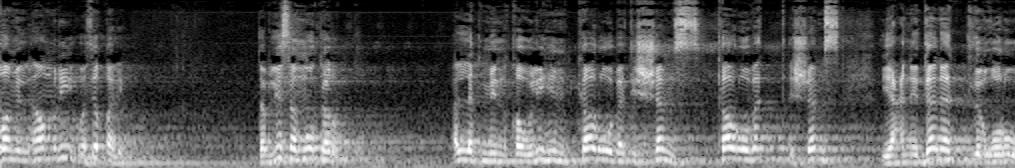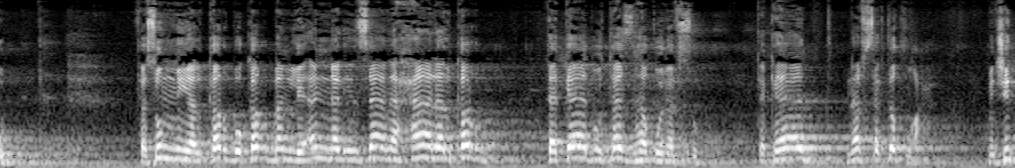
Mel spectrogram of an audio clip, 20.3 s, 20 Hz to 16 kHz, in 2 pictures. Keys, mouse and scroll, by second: 6.6 Tab, 6.9 Tab, 7.2 click, 7.5 alt+shift+middle click, 8.2-8.7 scroll down 2, 8.7 ctrl+r, 10.3 click, 10.8 shift+click, 11.7 g, 14.1 click, 15.0 g, 16.7 Tab, 16.9-17.8 scroll down 1, 17.8-18.6 scroll up 1, 18.6 Tab.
